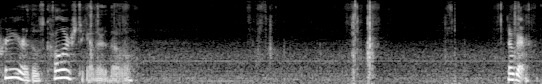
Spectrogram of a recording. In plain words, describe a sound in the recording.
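Paper pages rustle as they are flipped quickly.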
